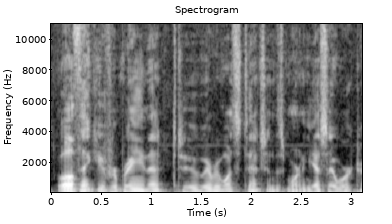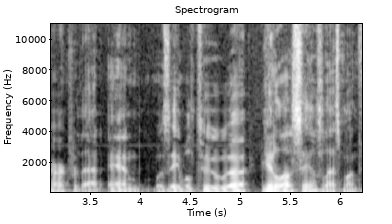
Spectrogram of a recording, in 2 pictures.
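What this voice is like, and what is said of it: Rich radio announcer voice. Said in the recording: “He's got a great radio voice ... He does have a great radio voice.”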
